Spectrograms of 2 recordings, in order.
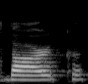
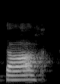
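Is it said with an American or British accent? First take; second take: American; British. First: The R is strong and curled, American style. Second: The R is dropped and open, British style.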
